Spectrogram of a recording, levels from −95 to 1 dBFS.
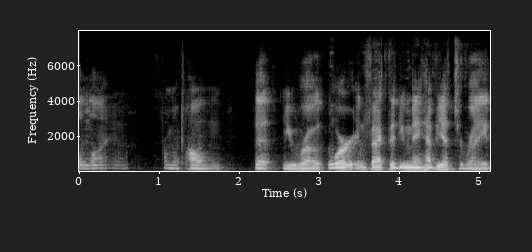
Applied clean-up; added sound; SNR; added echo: neural mask model DeepFilterNet 3.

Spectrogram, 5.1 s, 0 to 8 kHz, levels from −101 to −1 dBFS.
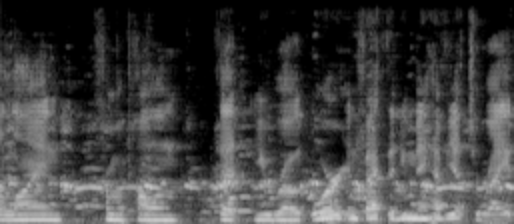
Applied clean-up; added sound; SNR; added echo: classical method WPE with log-MMSE.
